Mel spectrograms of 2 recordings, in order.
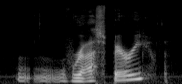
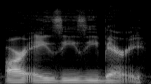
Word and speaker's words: raspberry: Raspberry. It's gotta be raspberry. – We say it like R-A-Z-Z berry.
